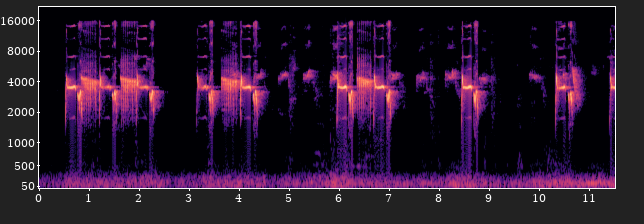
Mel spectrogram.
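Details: Prinia in full, relentless song, recorded to set other kept prinias singing: a series of bursts of sharp, buzzy high notes and rattles, separated by short pauses and a few isolated soft chips.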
